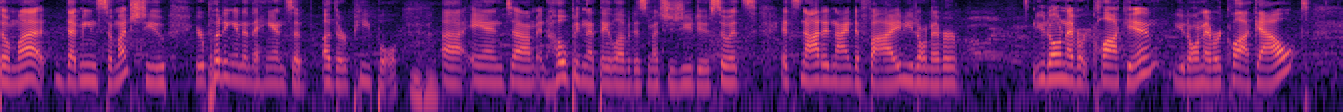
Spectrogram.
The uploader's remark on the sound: Live at The Jack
